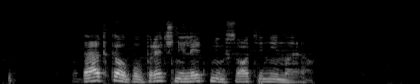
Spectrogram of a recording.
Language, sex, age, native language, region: Slovenian, male, 50-59, Slovenian, Coastal Karst region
